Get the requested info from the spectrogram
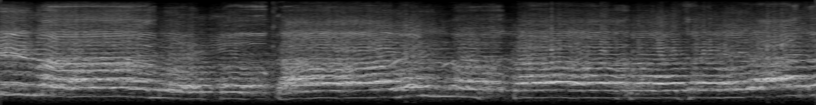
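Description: Men's voices chanting together into microphones, a devotional salutation to the Prophet sung in long, held, sliding phrases with short pauses for breath about three and five seconds in.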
